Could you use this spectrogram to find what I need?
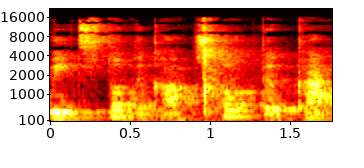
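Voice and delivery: ordinary talk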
